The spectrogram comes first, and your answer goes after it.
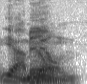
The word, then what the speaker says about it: Milne: make sure I'm saying how do you say your last name mil yeah Robert lindsy mil I was definitely but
